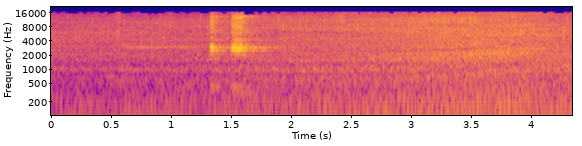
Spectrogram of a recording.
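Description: A vehicle horn gives two short toots about a second and a half in, then a vehicle comes closer, its noise rising toward the end.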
